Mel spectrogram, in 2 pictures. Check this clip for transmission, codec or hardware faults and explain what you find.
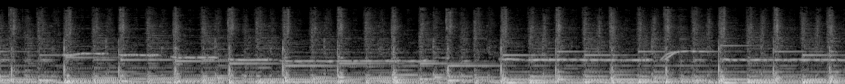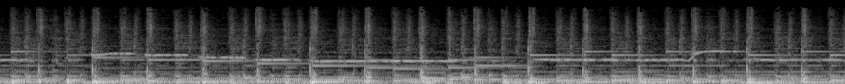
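No transmission, codec or hardware faults.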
